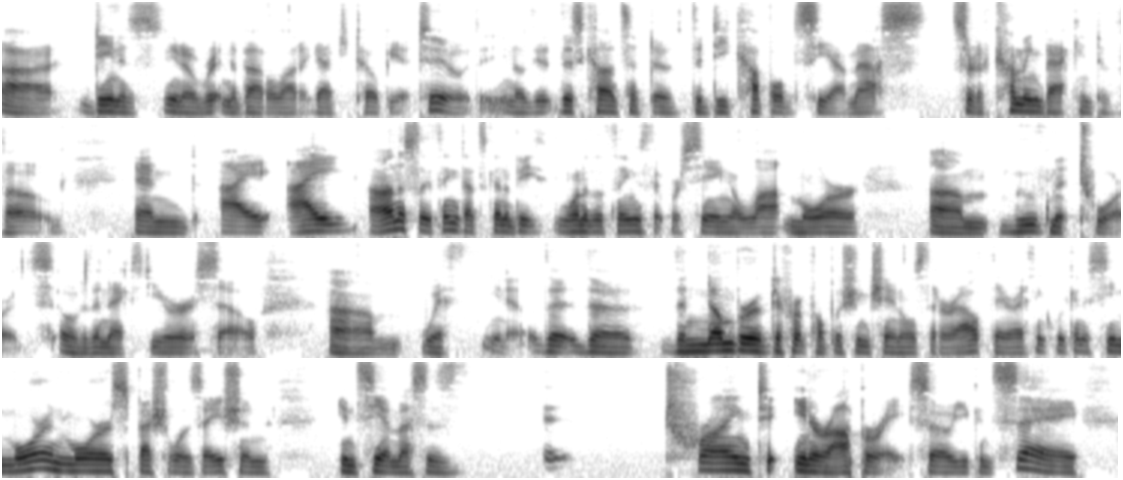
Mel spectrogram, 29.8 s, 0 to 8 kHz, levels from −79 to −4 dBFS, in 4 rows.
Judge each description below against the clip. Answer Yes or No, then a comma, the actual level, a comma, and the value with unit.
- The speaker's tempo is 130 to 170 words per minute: No, average, 180 wpm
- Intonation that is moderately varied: Yes, average, 3.0 semitones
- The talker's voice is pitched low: Yes, low, 110 Hz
